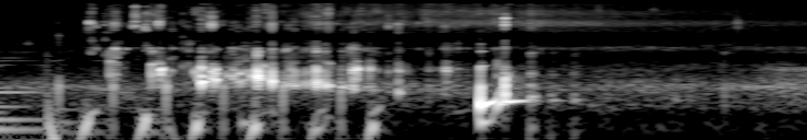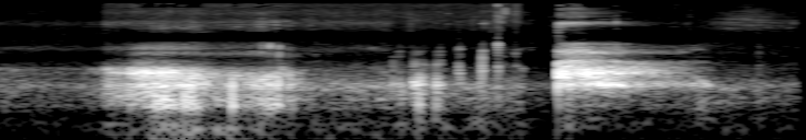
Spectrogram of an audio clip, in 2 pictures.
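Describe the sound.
Wet sips and gulps of Fanta being drunk from a glass, coming in short squishy bursts with quiet pauses between them.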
